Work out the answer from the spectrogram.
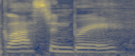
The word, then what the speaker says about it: Glastonbury: We've decided on Glastonbury, like the cheese.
